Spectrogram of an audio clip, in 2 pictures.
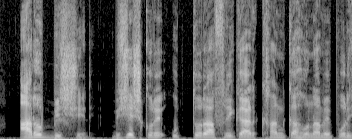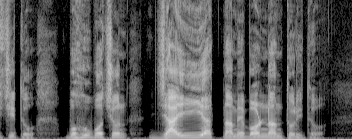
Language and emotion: Bengali, neutral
